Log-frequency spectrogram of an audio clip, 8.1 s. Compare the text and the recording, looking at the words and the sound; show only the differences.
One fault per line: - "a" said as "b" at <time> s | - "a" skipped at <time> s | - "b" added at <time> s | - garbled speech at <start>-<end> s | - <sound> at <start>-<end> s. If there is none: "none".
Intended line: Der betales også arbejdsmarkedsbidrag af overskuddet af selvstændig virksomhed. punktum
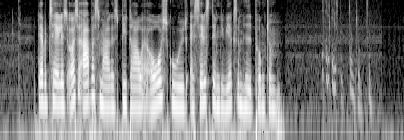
- chirp at 6.4-7.5 s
